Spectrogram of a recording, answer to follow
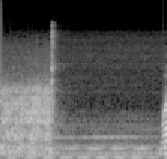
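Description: Carlisle CC glassworking torch flame running with a steady hiss, then shut off: the hiss cuts out suddenly with a click about two-thirds of a second in, leaving a faint steady hum.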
